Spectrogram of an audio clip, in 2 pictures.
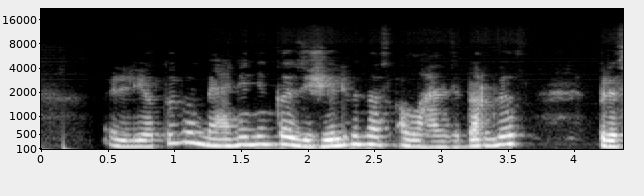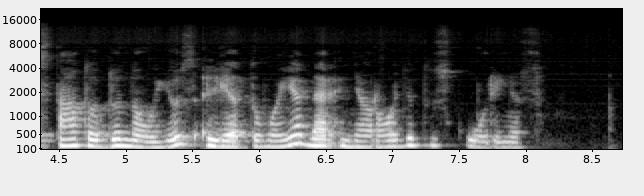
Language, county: Lithuanian, Vilnius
